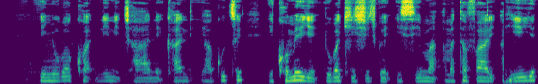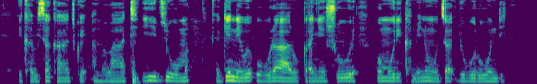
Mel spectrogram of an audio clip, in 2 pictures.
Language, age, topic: Rundi, 18-24, education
